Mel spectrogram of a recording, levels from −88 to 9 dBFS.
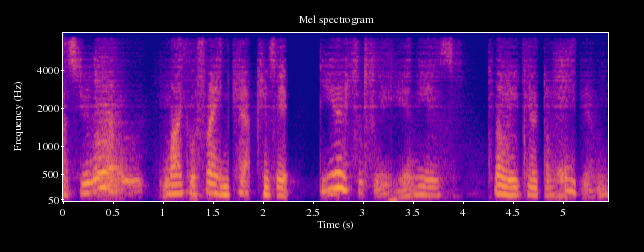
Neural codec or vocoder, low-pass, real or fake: codec, 44.1 kHz, 0.9 kbps, DAC; 7.2 kHz; fake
